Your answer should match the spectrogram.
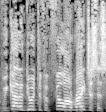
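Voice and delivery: fast, high, loud insistence; fighting yell. Retold or imitated. Jesus insisting to John mid-fight, yelling. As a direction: yell it urgently in an argument. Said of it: "I just told you they were fighting".

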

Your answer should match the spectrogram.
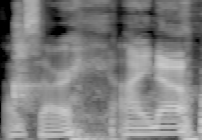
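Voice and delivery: ordinary talk, nothing marked

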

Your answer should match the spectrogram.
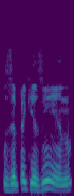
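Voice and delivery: slow, stretched announcer's delivery; drawn-out announcement. Shown as a demonstration. Announcing the draft pick after an interruption, slow and drawn out. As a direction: draw out every word of the announcement.

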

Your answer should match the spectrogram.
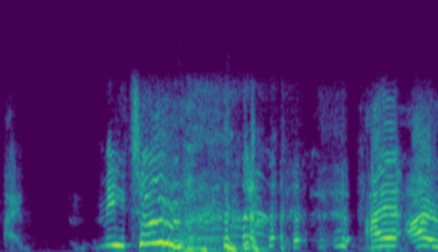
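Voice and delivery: high, loud burst of laughing excitement; delighted outburst breaking into laughs; laughing agreement. Real, not acted. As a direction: blurt it out loudly through laughter.

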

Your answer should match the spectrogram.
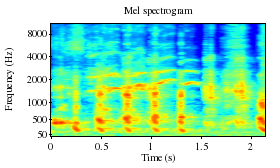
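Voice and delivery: high, breathy burst of laughter; real laugh. Real, not acted. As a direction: crack up at the punchline. Host laughs at story.

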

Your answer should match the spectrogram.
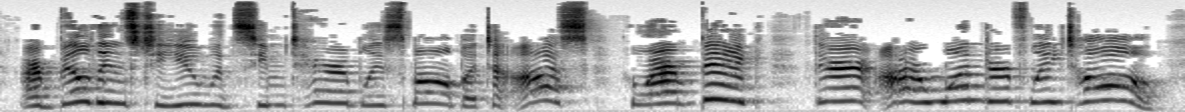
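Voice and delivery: very high, piping little voice; tiny mayor calling. A narrator's reading. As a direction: proudly call up as a tiny mayor. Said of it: "called the voice".

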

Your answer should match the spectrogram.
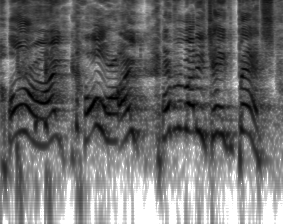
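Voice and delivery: high, hammed-up kangaroo ringmaster calling for bets; talking kangaroo. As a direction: pitch it way up like a cartoon kangaroo running the fight. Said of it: "does your kangaroo talk".

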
